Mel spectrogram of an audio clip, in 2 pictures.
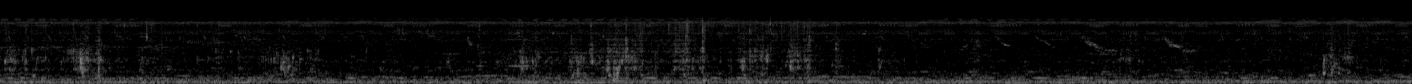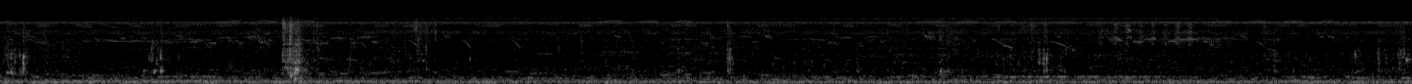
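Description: Rustling and light splashing of dogs pushing through wet, weedy vegetation, with scattered small clicks and snaps and one sharper snap partway through.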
